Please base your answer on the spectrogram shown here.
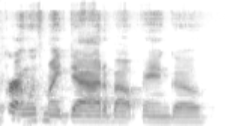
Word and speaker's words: Van Gogh: I still have an axe to grind with my dad about Van Gogh. Well, really, it's Van Gogh. Mm-hmm. But I'm gonna be that English speaking person and say I don't really like that pronunciation.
